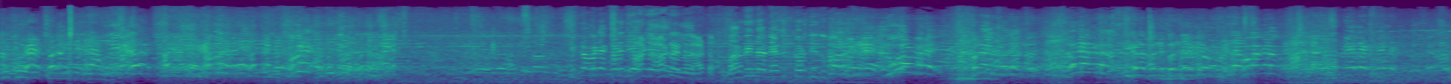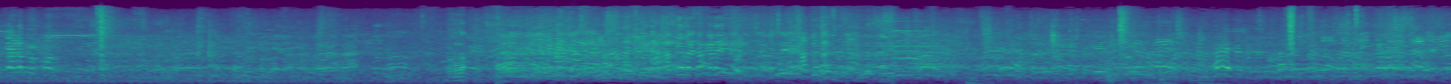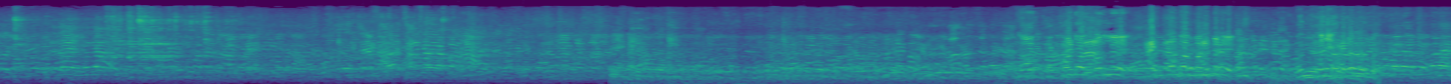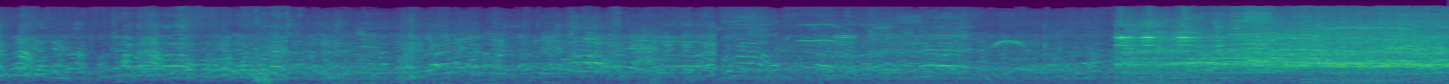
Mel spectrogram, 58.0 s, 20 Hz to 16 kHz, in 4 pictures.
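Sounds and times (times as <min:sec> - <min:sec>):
overlapping voices chatter: 0:00.0 - 0:58.0.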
